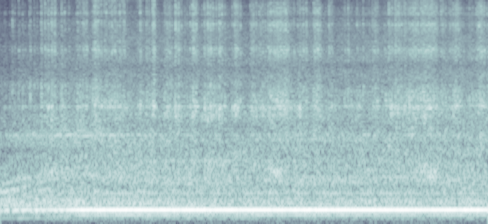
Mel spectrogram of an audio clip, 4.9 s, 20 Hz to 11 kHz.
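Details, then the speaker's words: Sharp 10,500 BTU air conditioner fan motor after sitting unused, slow to reach speed, running at full speed: steady hum with a harsh repeating squeal from a dry front bearing needing oil. "you can hear that bearing squeaking like crazy there's our current amp draw"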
